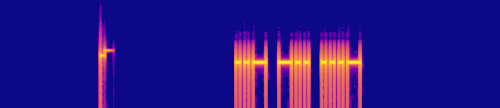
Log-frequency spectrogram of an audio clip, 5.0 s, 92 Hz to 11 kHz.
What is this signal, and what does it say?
Morse code, heard as a keyed tone, about 28 wpm, 700 Hz. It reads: UDV
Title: All Cut Numbers - 3-Digit 28wpm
